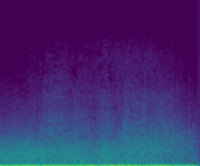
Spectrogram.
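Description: A booming explosion sound effect: a loud, continuous roaring rumble that holds steady for about two seconds, heavy in the low end, with no voices.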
